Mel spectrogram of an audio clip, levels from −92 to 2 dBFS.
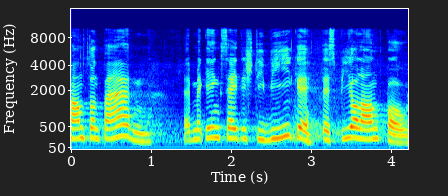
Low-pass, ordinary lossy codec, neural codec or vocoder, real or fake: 9.9 kHz; none; none; real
